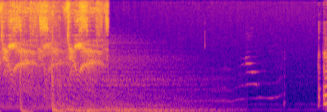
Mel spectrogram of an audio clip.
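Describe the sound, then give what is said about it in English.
A male cat meows loudly, two or three drawn-out yowls in quick succession, then the sound trails off into a fainter rising meow before a brief clatter at the end. “If you hear your random meows like that one, then...”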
